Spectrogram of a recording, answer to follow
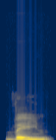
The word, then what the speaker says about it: vein: te voy a mencionar En estos casos la e en inglés estoy hablando se va a pronunciar como el sonido de la a original que es precisamente e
